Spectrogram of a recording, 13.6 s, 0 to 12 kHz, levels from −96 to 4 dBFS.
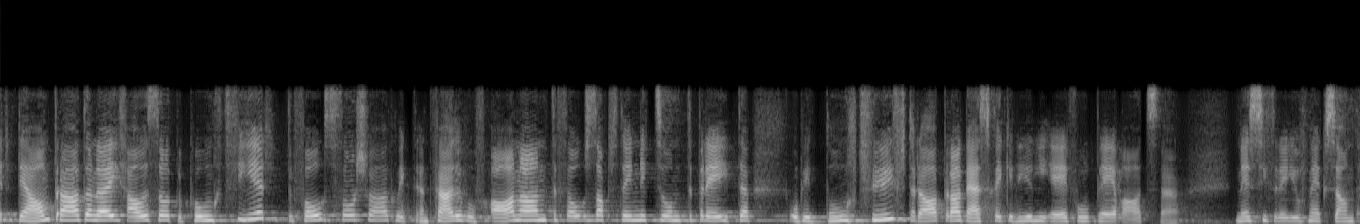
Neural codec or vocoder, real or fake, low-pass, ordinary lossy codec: codec, 16 kHz, 0.5 kbps, X-Codec, HuBERT features, trained on balanced general audio; fake; 7.2 kHz; none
